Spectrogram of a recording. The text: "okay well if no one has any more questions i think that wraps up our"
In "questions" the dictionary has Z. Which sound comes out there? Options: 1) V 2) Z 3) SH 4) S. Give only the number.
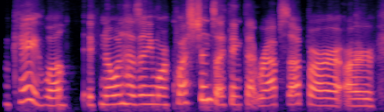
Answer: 2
